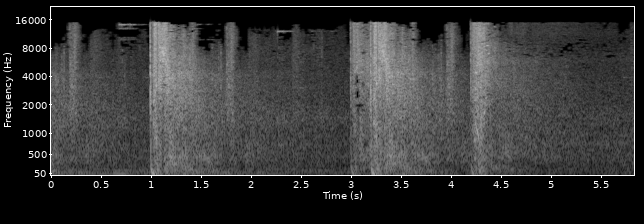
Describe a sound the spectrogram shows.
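Loud rifle shots boom and echo away.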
